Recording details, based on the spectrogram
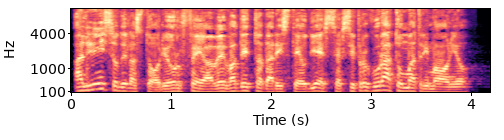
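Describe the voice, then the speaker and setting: An actor playing a pompous, easily exasperated chorus leader narrating a radio drama in declamatory style. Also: male voice, medium pitch, quick pace, breathy edge, close to an everyday voice.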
